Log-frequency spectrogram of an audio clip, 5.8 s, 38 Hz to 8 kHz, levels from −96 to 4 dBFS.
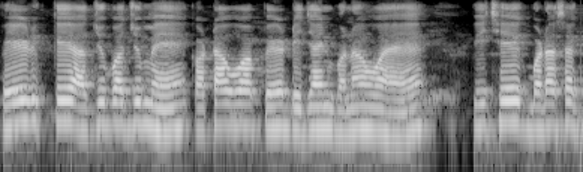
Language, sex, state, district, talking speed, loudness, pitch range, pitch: Hindi, male, Gujarat, Valsad, 165 wpm, -15 LUFS, 145-165 Hz, 155 Hz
